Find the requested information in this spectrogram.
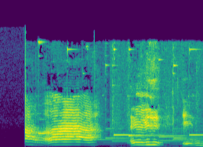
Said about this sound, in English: To some people, the sound of a baby babbling doesn't mean much. But that's not necessarily true. By six months, they're combining vowels and consonants. By nine months, they're trying out different kinds of sounds.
